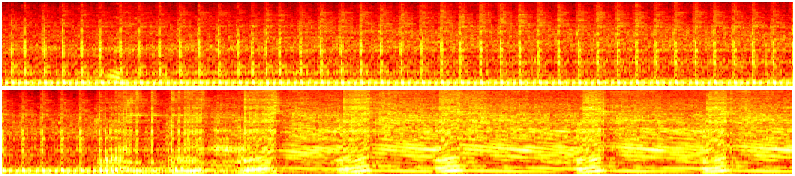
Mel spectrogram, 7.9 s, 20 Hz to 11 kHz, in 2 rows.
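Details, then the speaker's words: 2003 Kawasaki KX60 two-stroke on 40:1 premix, air-fuel screw one and a half turns out, dies without choke: buzzy idle, blips rise sluggishly and fall off; still boggy, carburetor suspected. "def still boggy so I guess at this point we're going to strap something up and take it for a quick ride"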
